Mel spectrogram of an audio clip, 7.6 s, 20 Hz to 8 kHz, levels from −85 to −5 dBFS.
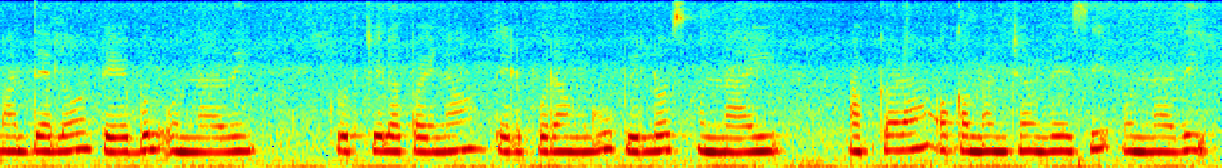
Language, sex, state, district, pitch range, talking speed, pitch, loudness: Telugu, female, Telangana, Adilabad, 225-240 Hz, 100 wpm, 230 Hz, -14 LUFS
